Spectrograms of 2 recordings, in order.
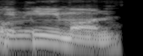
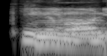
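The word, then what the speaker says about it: Kin'emon: But like I forgot that I am gonna butcher his name, so I'm gonna have you pronounce it. The fire samurai with the 2 swords. Oh, Kinemon. Kinemon.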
